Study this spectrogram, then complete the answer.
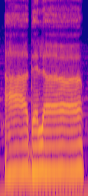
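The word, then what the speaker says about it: AGLA: Then point into the center with the tip of the dagger and pronounce a g a in this way. Adela the north is the quarter of the element of earth.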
